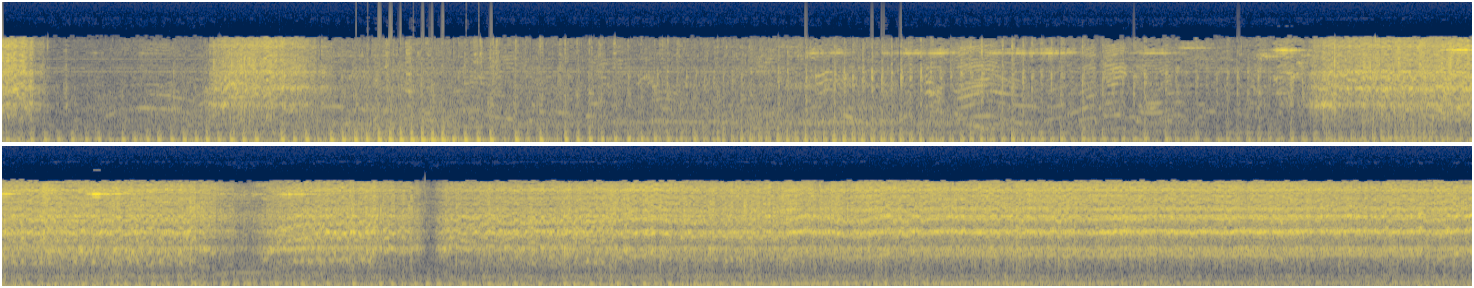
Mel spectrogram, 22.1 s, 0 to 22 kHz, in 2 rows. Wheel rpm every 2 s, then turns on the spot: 80, 30, 0, 0, 0, 130, 150, 140, 210, 230, 230.
12-14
